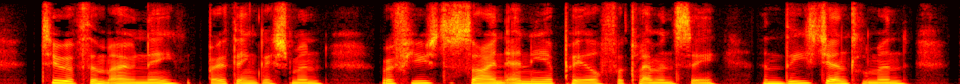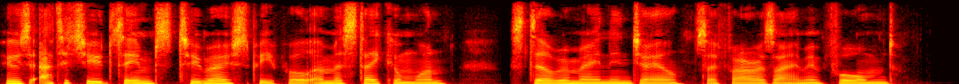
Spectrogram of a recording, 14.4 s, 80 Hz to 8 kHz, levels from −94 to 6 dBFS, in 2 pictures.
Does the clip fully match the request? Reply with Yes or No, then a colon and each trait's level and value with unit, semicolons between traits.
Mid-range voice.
Yes: medium, 145 Hz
